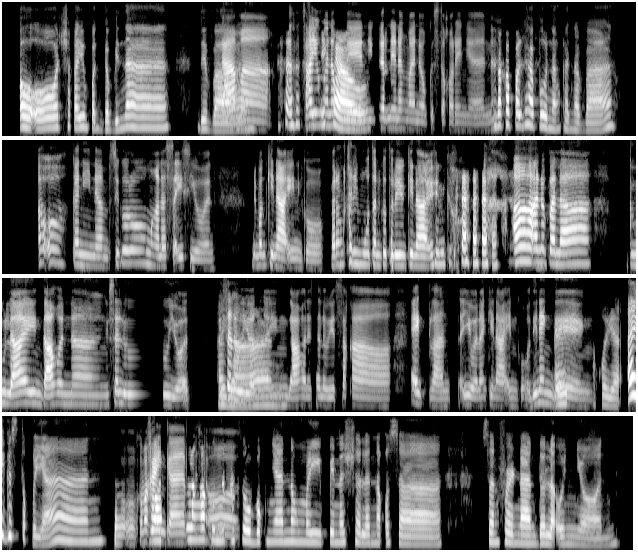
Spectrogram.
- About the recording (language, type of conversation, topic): Filipino, unstructured, Paano mo ipinapakita ang tunay mong sarili sa harap ng iba, at ano ang nararamdaman mo kapag hindi ka tinatanggap dahil sa pagkakaiba mo?
- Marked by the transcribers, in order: chuckle; chuckle; tapping; laughing while speaking: "ko"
